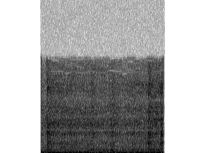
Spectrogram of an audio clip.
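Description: Rolling noise of a passing double-stack container train, heard as one chunk of a little over a second that starts and stops abruptly, with dead silence on either side: the audio feed is dropping in and out.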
